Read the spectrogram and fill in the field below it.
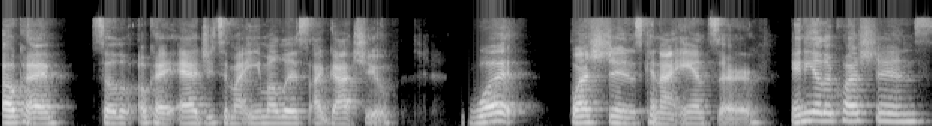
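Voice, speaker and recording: A woman with a Southern US accent speaks at a fairly slow pace and medium pitch. Her tone is animated, with ordinary pitch variation. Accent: country accent, picked up from the South. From Chicago. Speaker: real estate investing coach. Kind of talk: webinar Q&A. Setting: video call.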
